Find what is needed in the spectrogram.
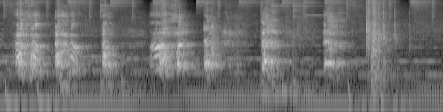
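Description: A woman's strained, choking cries and coughs in a run of short bursts, as she is held by the throat, over steady background music.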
